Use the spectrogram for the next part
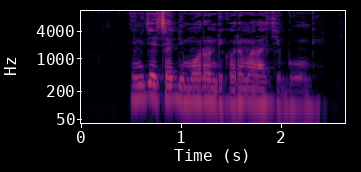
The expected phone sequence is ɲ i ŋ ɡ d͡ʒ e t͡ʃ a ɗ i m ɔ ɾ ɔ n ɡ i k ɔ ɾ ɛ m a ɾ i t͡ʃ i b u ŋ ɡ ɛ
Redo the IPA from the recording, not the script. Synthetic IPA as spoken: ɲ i ŋ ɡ d͡ʒ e t͡ʃ a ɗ i m ɔ ɾ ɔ n d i k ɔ ɾ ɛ m a ɾ a t͡ʃ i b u ŋ ɡ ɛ

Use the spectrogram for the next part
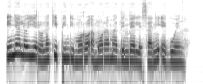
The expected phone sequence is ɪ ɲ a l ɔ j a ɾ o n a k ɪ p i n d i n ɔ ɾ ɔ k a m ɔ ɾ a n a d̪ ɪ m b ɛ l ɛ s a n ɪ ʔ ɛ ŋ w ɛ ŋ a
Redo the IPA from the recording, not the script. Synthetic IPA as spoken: ɪ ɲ a l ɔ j e ɾ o n a k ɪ p i n d i m ɔ ɾ ɔ ʔ a m ɔ ɾ a m a d̪ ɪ m b ɛ l ɛ s a n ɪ ʔ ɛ ɡ w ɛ ŋ a

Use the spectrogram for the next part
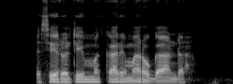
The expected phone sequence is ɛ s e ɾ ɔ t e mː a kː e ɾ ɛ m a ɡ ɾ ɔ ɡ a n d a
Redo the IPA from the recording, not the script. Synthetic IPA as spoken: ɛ s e ɾ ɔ t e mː a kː a ɾ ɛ m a ɾ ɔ ɡ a n d a

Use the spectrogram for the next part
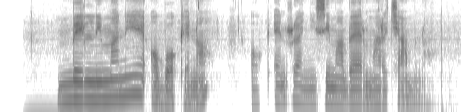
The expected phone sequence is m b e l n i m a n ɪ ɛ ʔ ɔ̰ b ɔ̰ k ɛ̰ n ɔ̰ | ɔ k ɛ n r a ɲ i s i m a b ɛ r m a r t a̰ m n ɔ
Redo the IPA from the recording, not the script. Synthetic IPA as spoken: m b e l n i m a n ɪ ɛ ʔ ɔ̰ b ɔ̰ k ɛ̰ n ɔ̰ | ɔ k ɛ n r a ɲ i s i m a b ɛ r m a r t͡ʃ a̰ m n ɔ

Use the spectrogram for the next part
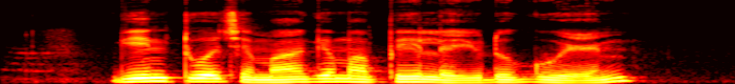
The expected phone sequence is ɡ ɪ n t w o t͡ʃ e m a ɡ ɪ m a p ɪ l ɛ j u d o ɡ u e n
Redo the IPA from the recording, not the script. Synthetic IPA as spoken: ɡ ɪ n t w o t͡ʃ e m a ɡ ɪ m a p ɪ l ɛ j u d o ɡ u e n

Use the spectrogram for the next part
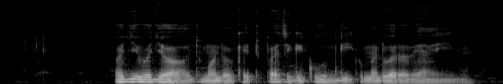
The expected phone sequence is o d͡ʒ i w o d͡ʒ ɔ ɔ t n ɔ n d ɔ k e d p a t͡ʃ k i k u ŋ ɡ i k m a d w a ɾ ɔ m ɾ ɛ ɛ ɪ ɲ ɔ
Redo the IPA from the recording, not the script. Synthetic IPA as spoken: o d͡ʒ i w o d͡ʒ ɔ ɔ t m ɔ n d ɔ k e t p a t͡ʃ ɡ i k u m ɡ i k m a d w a ɾ ɔ ɾ ɛ a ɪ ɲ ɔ

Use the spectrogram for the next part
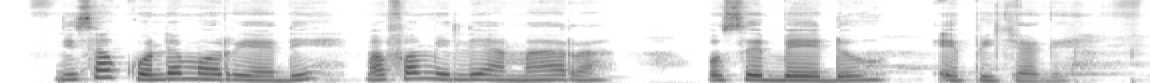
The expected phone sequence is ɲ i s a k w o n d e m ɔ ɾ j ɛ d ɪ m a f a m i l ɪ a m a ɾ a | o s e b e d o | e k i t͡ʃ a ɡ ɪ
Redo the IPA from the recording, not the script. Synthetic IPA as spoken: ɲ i s a k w o n d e m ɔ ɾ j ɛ d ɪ m a f a m i l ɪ a m a ɾ a | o s e b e d o | e p i t͡ʃ a ɡ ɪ

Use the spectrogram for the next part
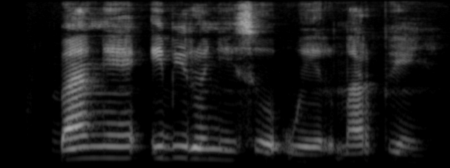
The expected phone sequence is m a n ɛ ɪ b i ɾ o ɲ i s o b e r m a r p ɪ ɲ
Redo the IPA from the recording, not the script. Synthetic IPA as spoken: b a ŋ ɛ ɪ b i ɾ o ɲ i s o w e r m a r p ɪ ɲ

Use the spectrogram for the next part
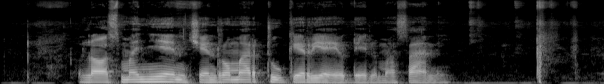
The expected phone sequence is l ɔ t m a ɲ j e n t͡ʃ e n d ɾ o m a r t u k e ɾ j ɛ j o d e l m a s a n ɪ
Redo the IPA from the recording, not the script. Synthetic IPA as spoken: l ɔ s m a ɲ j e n t͡ʃ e n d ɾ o m a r t u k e ɾ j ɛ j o d e l m a s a n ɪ

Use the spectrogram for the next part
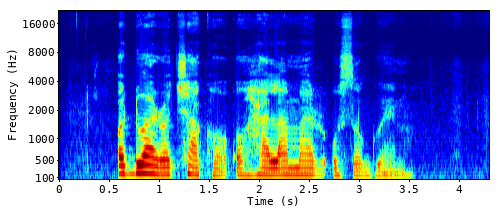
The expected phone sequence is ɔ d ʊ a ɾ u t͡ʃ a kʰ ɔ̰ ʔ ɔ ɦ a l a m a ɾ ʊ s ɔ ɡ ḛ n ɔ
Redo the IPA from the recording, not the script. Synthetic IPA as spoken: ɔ d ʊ a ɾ ɔ t͡ʃ a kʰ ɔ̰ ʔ ɔ ɦ a l a m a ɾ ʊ s ɔ ɡ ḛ n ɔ

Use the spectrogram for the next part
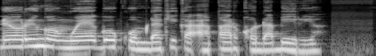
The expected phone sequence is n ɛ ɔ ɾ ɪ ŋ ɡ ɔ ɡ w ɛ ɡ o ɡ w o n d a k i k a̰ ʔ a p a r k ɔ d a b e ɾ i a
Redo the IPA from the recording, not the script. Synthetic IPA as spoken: n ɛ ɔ ɾ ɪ ŋ ɡ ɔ ŋ w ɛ ɡ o k w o m d a k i k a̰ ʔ a p a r k ɔ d a b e ɾ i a

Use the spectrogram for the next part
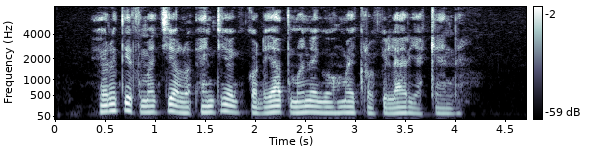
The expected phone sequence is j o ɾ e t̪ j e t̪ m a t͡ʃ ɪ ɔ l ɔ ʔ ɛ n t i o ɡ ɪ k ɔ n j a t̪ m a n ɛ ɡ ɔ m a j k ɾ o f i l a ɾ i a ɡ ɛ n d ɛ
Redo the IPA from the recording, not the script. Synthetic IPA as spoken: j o ɾ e t̪ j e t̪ m a t͡ʃ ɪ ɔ l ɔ ʔ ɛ n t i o ɡ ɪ k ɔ d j a t̪ m a n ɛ ɡ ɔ m a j k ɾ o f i l a ɾ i a k ɛ n d ɛ

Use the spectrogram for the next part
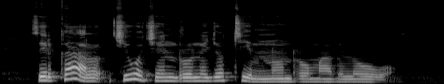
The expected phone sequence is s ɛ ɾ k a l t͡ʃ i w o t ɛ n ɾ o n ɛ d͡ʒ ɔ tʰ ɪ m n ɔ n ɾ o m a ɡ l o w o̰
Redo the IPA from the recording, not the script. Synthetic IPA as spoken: s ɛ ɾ k a l t͡ʃ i w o t͡ʃ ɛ n ɾ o n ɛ d͡ʒ ɔ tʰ ɪ m n ɔ n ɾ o m a ɡ l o w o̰

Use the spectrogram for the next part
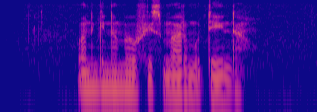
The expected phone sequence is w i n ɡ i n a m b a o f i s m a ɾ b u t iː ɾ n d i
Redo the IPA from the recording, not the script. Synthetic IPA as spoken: w a n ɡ i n a m b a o f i s m a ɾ m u t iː n d a

